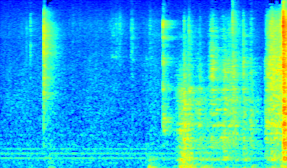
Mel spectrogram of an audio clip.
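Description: Clicks and light rattling of a computer case's parts being handled. There is a single click about half a second in, then from about two seconds in a busier run of knocks and rattles as the hard-drive mounting rail and the drive bays of the mini-ITX case are worked by hand.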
